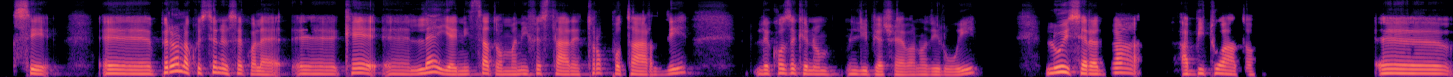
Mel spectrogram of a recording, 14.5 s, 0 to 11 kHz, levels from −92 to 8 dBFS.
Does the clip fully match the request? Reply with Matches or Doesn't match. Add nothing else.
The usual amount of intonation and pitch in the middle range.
Matches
